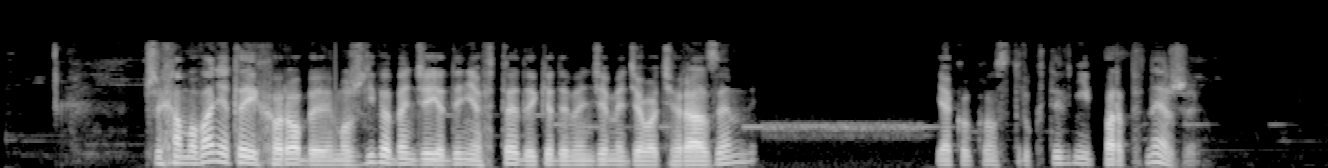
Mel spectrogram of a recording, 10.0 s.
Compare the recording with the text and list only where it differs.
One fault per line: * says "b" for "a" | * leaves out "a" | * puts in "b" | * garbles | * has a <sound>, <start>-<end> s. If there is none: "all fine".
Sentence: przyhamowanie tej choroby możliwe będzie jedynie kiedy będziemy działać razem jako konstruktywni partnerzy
* puts in "wtedy"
